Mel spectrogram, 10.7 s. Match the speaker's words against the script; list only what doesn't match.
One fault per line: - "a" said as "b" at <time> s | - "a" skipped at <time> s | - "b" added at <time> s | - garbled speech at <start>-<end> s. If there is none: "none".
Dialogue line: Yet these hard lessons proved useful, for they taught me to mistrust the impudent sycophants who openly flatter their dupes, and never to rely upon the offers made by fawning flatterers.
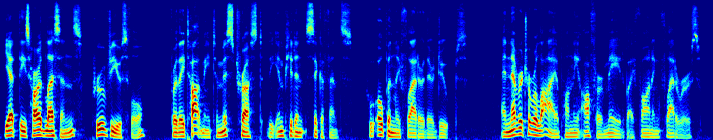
- "offers" said as "offer" at 8.7 s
